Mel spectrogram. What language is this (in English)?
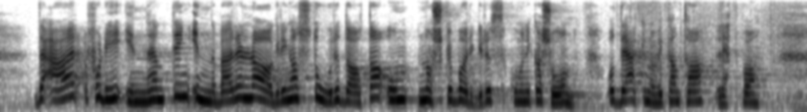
Norwegian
